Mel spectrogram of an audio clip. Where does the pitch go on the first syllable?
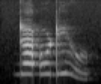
high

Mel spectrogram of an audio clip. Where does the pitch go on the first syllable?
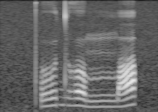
rising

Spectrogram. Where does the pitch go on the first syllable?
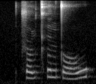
rising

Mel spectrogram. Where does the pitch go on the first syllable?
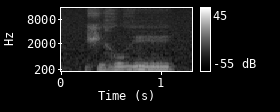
low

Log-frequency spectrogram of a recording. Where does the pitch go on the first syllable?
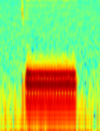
high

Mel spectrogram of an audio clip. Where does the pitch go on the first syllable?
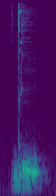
low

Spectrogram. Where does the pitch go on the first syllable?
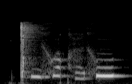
falling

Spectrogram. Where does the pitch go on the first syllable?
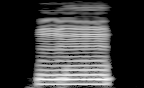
high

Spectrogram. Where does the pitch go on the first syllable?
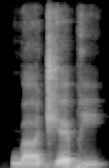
low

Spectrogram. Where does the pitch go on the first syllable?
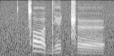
falling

